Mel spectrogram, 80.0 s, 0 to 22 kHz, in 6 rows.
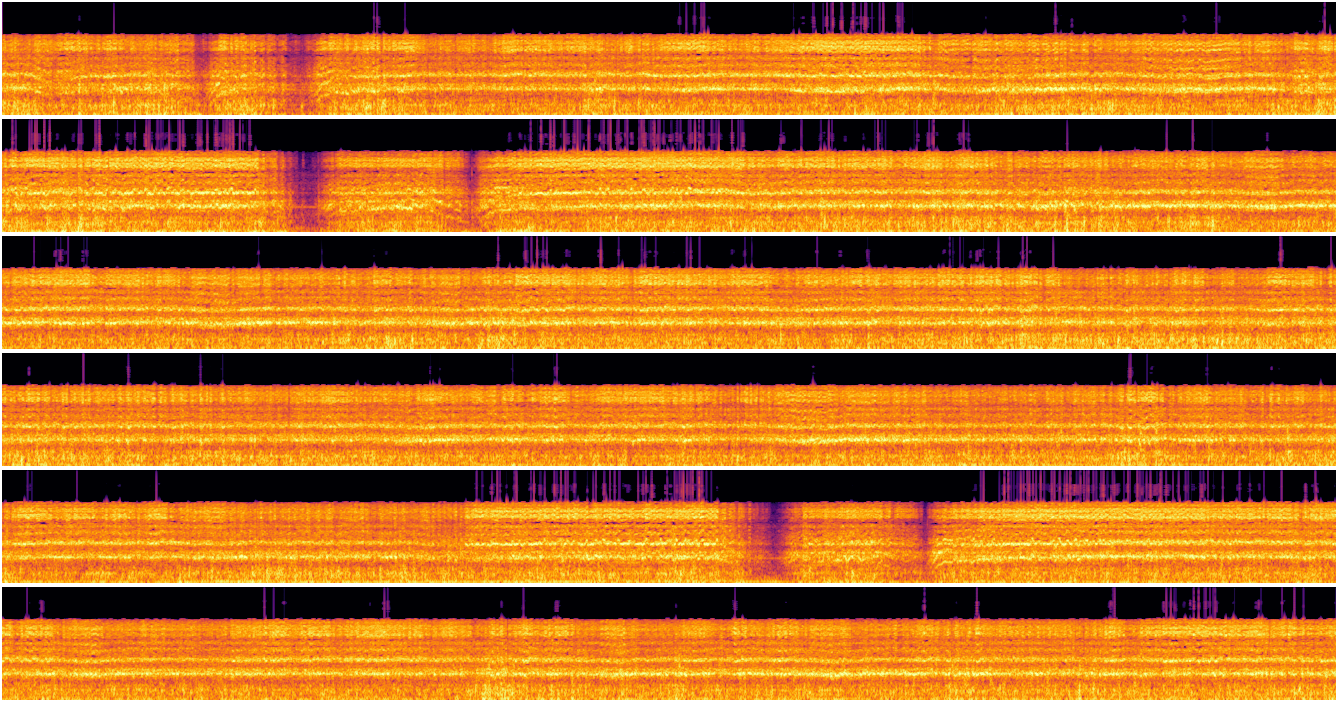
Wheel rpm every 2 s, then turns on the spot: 190, 100, 230, 230, 220, 220, 210, 180, 100, 170, 230, 230, 230, 230, 220, 230, 230, 230, 230, 230, 230, 230, 230, 230, 220, 240, 230, 230, 230, 200, 130, 140, 230, 230, 230, 240, 230, 230, 230, 230.
none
